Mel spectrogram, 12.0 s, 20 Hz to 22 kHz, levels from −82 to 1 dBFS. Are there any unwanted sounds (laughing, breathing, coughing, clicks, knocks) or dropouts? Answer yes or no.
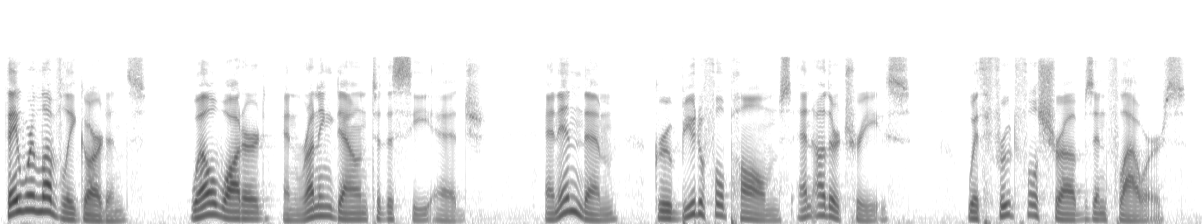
no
